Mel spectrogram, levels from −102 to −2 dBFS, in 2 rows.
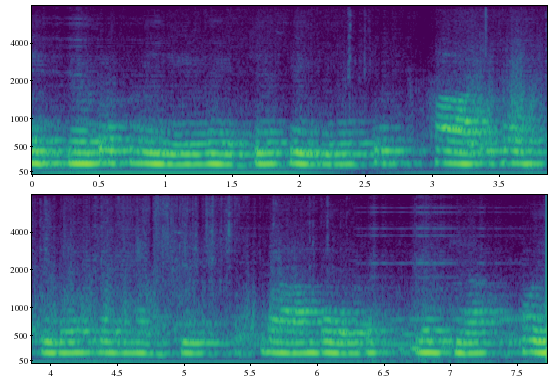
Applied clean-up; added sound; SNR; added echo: neural separator model SepFormer DNS4.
